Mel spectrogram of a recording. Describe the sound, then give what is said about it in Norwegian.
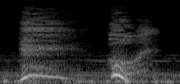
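Two sharp gasps for breath, each a quick, airy, rising intake with a voiced edge, separated by about a second of quiet. “Detektiv Ulvheim gispet etter pusten”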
